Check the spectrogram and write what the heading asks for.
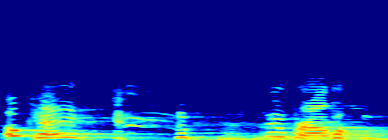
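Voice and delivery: breezy okay, high-pitched and laughing.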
